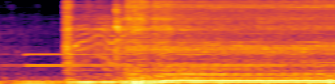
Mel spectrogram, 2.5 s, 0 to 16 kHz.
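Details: Chevy 2000 Astro, cold engine, after replacing the crankshaft position sensor that caused crank-no-start and stalling: short crank, catches at once into a steady even idle, normal cold start.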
